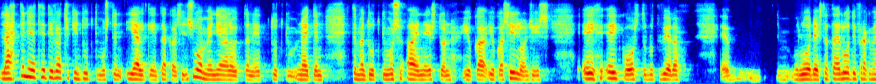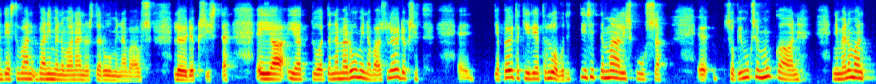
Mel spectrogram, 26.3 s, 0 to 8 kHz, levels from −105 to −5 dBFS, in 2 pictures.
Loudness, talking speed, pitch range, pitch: -22 LUFS, 95 wpm, 170-215 Hz, 185 Hz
